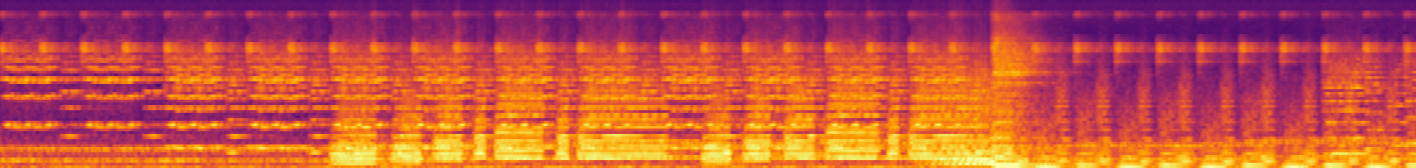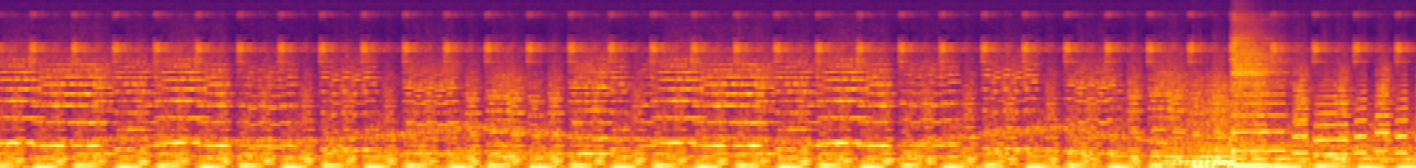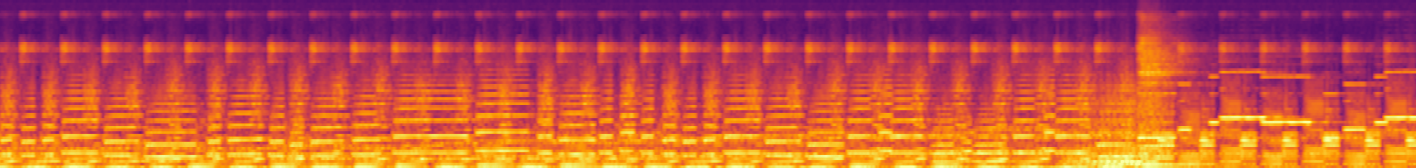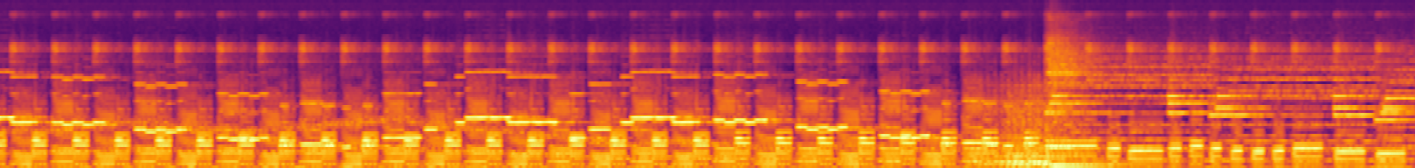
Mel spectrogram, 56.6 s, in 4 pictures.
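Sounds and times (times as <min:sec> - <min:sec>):
Christmas music: 0:00.0 - 0:56.6.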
